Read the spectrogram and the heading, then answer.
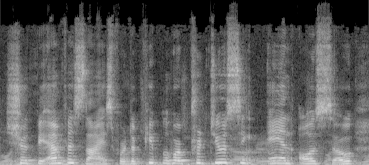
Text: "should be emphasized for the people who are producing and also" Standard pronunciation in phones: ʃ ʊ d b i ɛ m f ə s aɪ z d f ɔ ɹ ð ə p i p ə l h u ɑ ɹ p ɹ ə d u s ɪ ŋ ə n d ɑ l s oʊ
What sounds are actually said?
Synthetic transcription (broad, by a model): ʃ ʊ d b i ɛ m f ə s aɪ z d f ɔ ɹ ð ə p i p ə l h u ɑ ɹ p ɹ ə d u s ɪ ŋ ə n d ɑ l s oʊ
